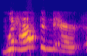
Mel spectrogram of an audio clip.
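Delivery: high, loud, slow amazed question; real amused disbelief; incredulous. Real, not acted. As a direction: pitch it up in disbelief. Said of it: "amused outburst".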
